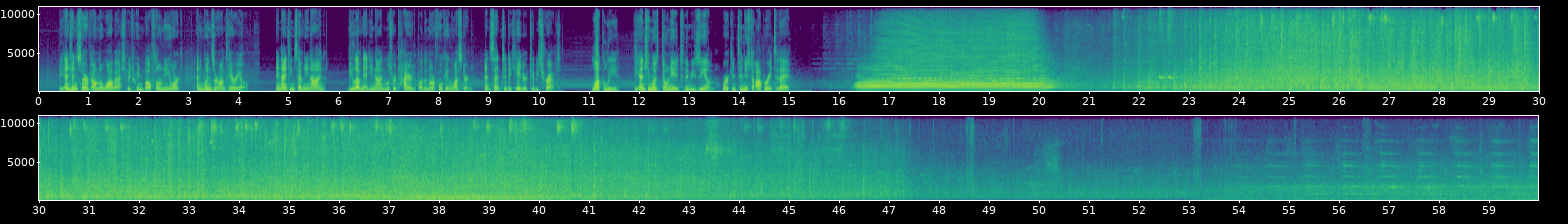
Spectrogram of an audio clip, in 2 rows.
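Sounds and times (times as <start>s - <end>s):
locomotive horn blast: 8.5s - 9.2s, 10.4s - 12.6s, 16.2s - 20.6s
train wheels clicking over rail joints: 21.3s - 48.7s.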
